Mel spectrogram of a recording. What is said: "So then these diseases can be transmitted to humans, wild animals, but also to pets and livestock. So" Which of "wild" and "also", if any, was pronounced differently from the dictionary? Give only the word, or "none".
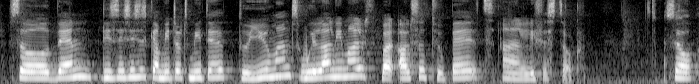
wild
